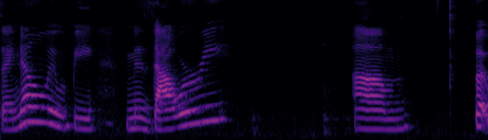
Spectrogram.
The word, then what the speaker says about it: Missouri: be missouri um but what you want to make sure is that ss turns into a z and that u o u turns into an uh missouri missouri also make sure that when you're saying missouri that your u is not too pointed it's gonna roll directly into the r as one swift motion missouri missouri missouri up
